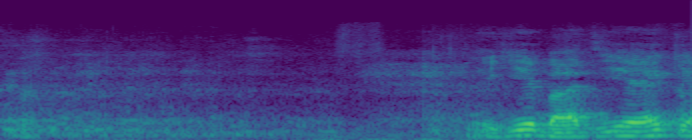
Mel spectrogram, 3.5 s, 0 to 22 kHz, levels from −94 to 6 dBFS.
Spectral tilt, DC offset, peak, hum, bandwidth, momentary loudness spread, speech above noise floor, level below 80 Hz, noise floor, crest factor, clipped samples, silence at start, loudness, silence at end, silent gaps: -8 dB/octave; under 0.1%; -12 dBFS; none; 10.5 kHz; 25 LU; 27 dB; -62 dBFS; -53 dBFS; 18 dB; under 0.1%; 0 s; -27 LUFS; 0 s; none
